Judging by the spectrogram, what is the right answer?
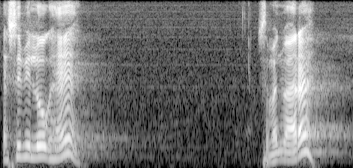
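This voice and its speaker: A man's voice: sits high, sing-song, takes it slowly. A man, a monk, giving a conversational sermon and often checking that listeners follow. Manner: conversational preaching, keeps asking "समझ आ रहा है?". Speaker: Jain monk. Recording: long hall reverb.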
